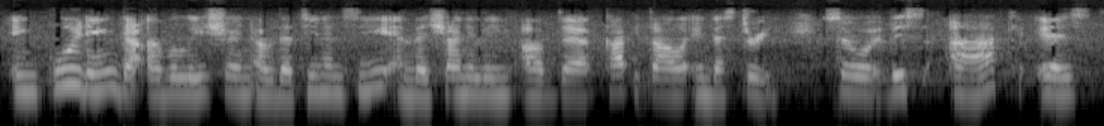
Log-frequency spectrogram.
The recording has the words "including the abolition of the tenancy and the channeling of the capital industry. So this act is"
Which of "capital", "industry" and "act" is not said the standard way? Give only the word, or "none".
act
